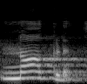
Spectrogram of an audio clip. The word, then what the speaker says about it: knocked: It is started from K, but we pronounce it knocked. Here, K remains silent.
